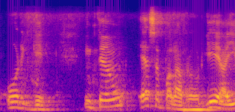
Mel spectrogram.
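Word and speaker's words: ὀργή: Que corresponde, então, ao nosso G, mas a pronúncia é orgue.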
